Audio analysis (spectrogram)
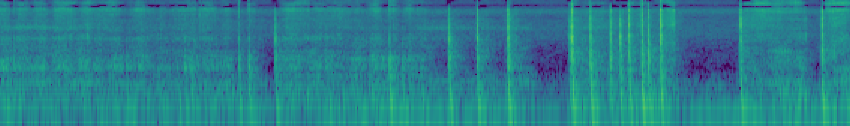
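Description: Long acrylic nails scratch and tap across the front panel of a hollow, printed cardboard biscuit box. A soft, steady scratching texture with a low hollow body runs through the first half. It gives way to a quick series of sharp, bright taps that die away almost instantly.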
